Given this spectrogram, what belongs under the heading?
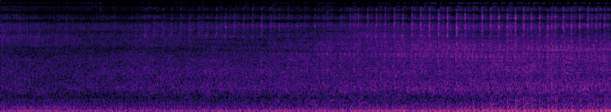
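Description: Several motorbikes idle and roll into an outdoor parade arena at a vintage show, a steady low engine rumble that swells slightly louder toward the end, with some talk in the background.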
